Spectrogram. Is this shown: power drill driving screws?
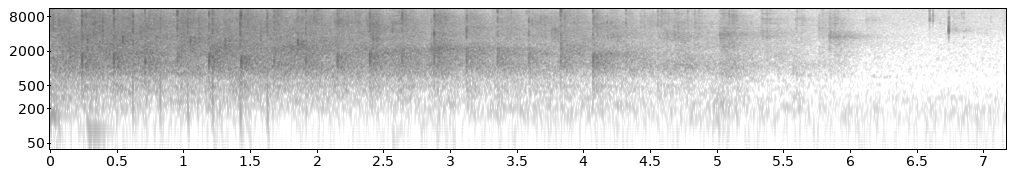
no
